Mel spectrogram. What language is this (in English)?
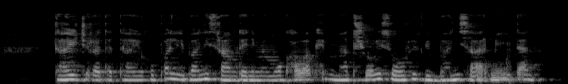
Georgian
